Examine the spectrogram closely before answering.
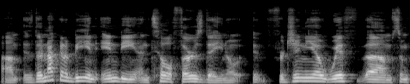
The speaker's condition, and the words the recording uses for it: No condition.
